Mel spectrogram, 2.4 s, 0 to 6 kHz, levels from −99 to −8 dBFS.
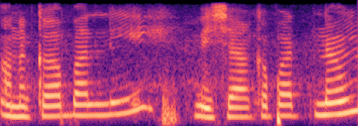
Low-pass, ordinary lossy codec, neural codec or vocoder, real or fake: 5.4 kHz; none; none; real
